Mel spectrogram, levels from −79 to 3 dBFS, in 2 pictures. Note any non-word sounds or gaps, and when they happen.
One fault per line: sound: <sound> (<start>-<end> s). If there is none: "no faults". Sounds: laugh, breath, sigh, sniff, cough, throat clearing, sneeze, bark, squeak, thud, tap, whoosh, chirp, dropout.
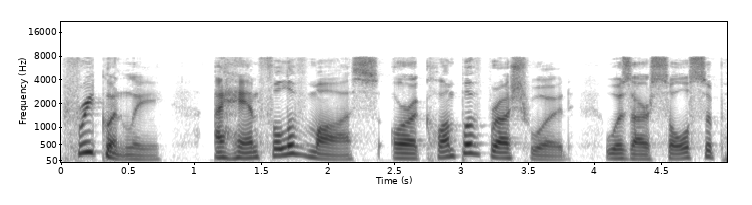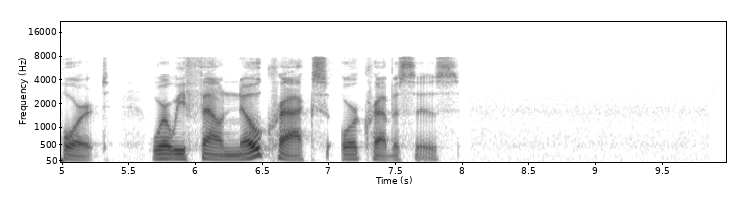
no faults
